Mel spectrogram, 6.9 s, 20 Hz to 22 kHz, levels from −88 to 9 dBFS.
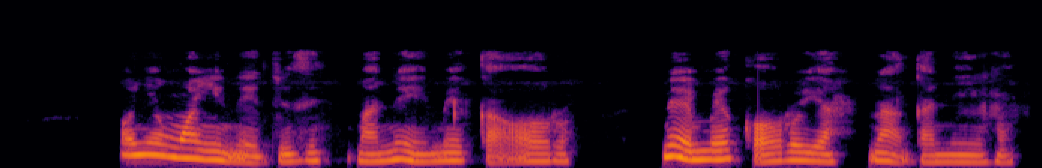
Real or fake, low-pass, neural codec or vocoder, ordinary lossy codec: real; 7.2 kHz; none; none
